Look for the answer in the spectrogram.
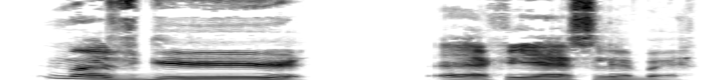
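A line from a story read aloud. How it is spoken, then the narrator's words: Sad sigh. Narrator (Russian): Печально вздыхает Аарам Нарана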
